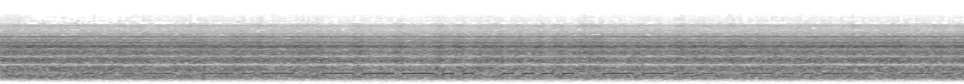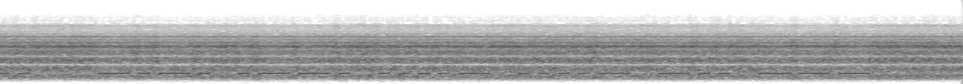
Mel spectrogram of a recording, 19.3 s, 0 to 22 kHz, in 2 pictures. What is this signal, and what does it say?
Morse code, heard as a keyed tone, machine-sent, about 12 wpm, 520 Hz, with heavy radio static. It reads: VK8HZ/B CP44DO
